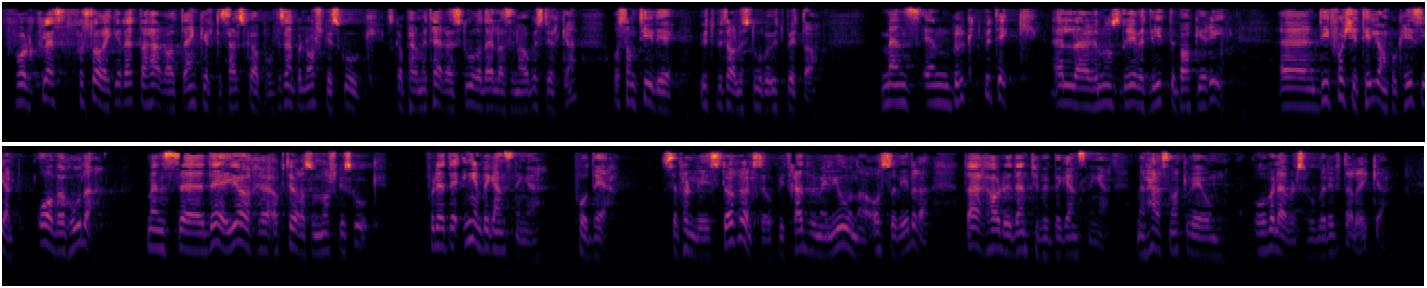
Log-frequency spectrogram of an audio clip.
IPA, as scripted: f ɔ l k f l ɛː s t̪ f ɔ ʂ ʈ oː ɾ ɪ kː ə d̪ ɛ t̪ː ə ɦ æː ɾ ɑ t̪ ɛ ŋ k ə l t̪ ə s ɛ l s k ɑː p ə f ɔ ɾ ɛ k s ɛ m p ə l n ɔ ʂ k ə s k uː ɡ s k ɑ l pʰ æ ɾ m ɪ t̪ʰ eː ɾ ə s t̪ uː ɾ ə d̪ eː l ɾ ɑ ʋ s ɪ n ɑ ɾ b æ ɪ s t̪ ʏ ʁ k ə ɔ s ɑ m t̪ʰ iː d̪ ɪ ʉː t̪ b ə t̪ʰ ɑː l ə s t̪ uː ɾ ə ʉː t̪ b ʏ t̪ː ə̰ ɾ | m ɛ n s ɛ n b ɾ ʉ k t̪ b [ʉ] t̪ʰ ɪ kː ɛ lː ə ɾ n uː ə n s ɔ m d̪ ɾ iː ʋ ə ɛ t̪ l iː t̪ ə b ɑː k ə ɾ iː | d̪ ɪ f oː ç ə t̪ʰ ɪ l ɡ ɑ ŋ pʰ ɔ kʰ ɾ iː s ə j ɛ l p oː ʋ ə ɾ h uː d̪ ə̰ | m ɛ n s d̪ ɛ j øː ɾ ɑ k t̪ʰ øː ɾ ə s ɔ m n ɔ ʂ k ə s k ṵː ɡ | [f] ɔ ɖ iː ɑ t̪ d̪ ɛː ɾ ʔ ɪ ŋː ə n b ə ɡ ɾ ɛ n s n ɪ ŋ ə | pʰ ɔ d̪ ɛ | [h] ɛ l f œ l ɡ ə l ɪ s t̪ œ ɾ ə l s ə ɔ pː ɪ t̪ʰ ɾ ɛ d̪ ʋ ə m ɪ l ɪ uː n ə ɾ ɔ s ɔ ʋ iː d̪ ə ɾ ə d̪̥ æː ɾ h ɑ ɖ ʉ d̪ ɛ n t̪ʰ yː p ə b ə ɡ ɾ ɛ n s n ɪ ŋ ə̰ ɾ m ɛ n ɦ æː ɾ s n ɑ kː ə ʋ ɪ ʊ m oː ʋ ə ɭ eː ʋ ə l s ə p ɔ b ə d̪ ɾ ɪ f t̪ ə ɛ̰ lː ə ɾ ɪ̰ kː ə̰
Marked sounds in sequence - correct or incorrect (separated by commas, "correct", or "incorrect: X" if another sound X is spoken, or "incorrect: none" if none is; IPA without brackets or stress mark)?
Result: correct, correct, incorrect: s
